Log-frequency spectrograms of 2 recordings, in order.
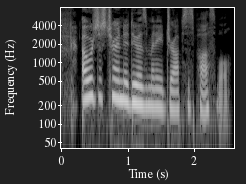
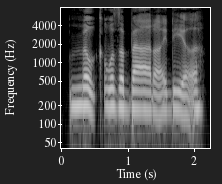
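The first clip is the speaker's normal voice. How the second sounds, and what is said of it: Ron Burgundy impression, middle-aged man. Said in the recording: “my Ron Burgundy impression ... That's spot on ... Sounds very close to your Barack Obama impersonation”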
